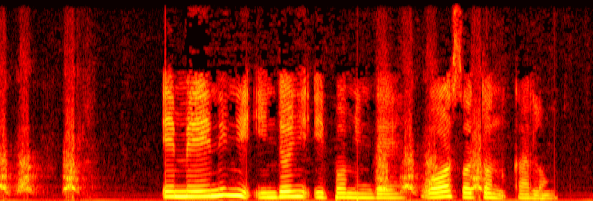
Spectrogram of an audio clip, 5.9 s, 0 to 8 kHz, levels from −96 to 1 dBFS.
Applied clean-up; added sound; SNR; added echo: none; Bark; 14 dB; none.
